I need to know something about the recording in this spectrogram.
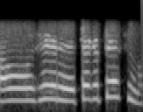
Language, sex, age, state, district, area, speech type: Odia, female, 18-30, Odisha, Kandhamal, rural, conversation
